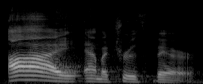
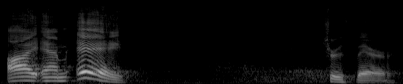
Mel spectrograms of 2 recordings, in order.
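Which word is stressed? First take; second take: I; a. First: The stress is on "I". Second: The stress is on "a".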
